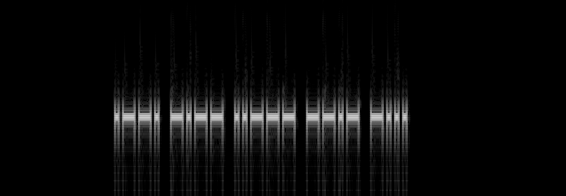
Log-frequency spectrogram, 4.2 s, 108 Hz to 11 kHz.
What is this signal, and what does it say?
Morse code, heard as a keyed tone, about 39 wpm, 700 Hz. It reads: PY2QB
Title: DXCC-100 Call Signs - 5 Characters - Repeated 2x - 40wpm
